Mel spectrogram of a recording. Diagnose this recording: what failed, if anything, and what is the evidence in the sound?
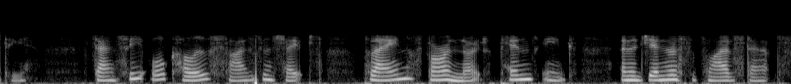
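GSM full-rate codec, present throughout the 8-second speech recording, is a codec-stage fault. The audio has nothing above 4 kHz and a plainly audible buzzy, gravelly roughness on every voiced stretch, which fits a 13 kbps full-rate coder. It replaces the real signal with a vocal-tract filter driven by a regular pulse train, keeping only one excitation sample in three. That coarse excitation is where the rasp comes from, and the narrow band dulls the consonants.

GSM bit errors appear at 2.52 to 2.60 s, an 80 ms burst of squawking, popping and gargling that cuts through the coded speech. This points to the radio link, where a bit-error rate of a couple of percent corrupted a handful of consecutive frames. Flipped bits in the filter, pitch or gain parameters made the decoder rebuild those frames with a distorted spectrum and level before the stream recovered.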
